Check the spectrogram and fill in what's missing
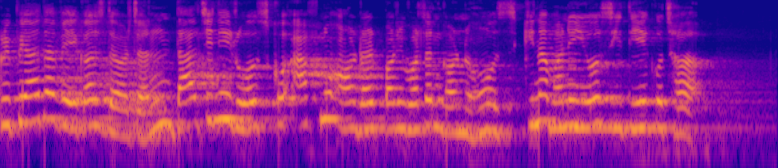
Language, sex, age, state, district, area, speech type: Nepali, female, 18-30, West Bengal, Kalimpong, rural, read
